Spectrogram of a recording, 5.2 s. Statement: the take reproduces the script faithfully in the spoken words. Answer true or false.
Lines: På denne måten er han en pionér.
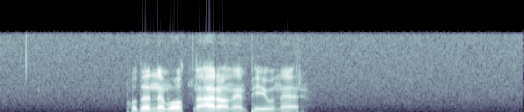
true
